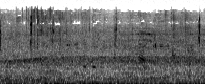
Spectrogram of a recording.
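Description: Steady low rumble of downtown traffic and city background, with a few faint crisp clicks scattered through it.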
